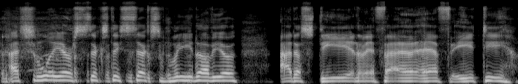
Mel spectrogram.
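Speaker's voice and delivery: slow, put-on Scottish accent; badly faked Scottish accent; attempted Scottish accent. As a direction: read names in a laboured fake Scottish. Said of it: "so Scottish accent?".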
